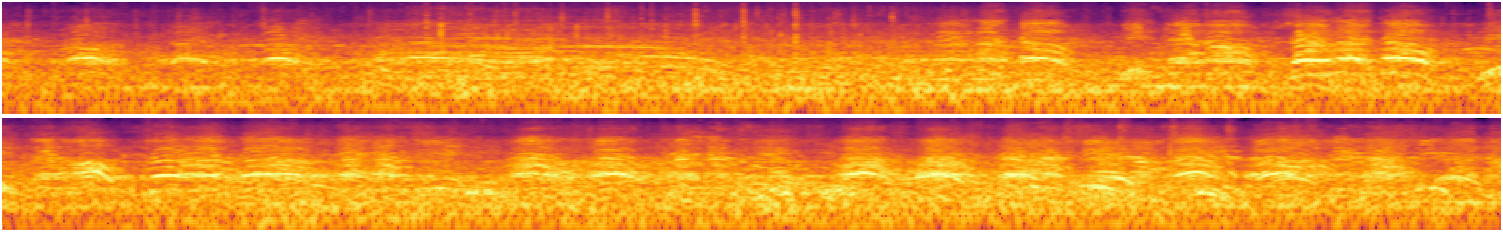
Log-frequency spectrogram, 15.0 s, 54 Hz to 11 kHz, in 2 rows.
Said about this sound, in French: Dès la fin du discours, la foule afflue place de la Concorde, où de vieux briscards du gaullisme ont prévu depuis plusieurs jours une manifestation. Ils attendent 50 000 personnes.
